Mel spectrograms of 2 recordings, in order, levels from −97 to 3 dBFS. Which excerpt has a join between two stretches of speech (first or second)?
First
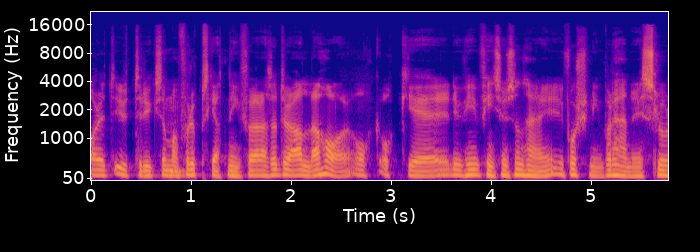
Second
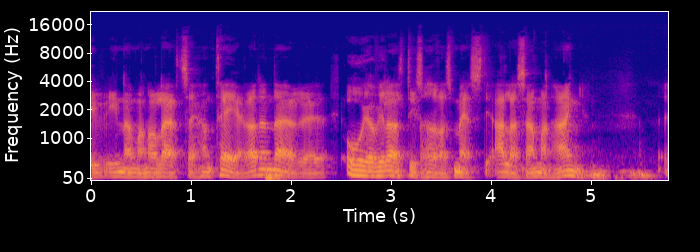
second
